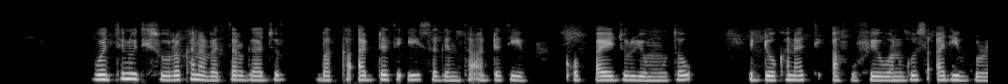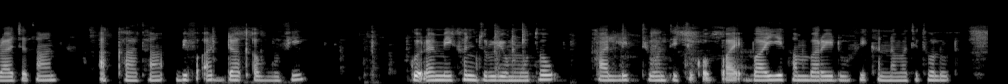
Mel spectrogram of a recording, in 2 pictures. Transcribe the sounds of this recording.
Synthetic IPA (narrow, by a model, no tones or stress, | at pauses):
wɐnt̪ɪnʊt̪ɪ̥suːɾɐkɐnɐrːɐt̪ːɪɐɾɡaːd͡ʒɪɾʊ | bɐkːɐʔɐd̪ːɐt̪ɐʔeːsɐɡɐnt̪a̰ːʔɐ̰d̪ːɐt̪eːf | kʼɔpʼːaːjeːd͡ʒɪɾʊjɔmːuːt̪ɐʔʊ | ɪd̪ːoːkɐnɐt̪ːɪ̥ɐfuːfeːwɐŋɡɔsɐʔɐd̪iːfɡʊrːaːd͡ʒɐt̪ɐʔɐn | ɐ̰kːaːt̪ʰaːbɪfɐʔɐd̪ːaːkʼɐbuːfɪ | ɡ̥ɔᶑɐmeːkʰɐnd͡ʒɪɾʊjɔmːuːt̪ɐʔʊ | kʰaːlːɪt̪ːɪwɐnt̪ɪt͡ʃːɪkʼɔpʼːa̰ːʔɛbaːjʔeːkɐmbɐɾe̞ːd̪uːfɪkʰɐnːɐmɐt̪ːɪt̪ɔlʊᶑɐ̥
